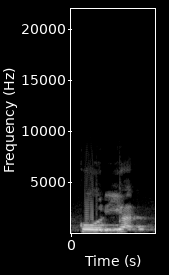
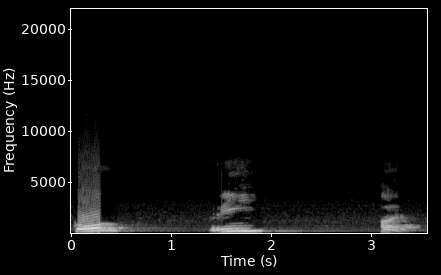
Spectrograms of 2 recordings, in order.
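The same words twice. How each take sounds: First: Said in the usual way. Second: Drawn-out word. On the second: Shown as a demonstration. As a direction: stretch courier out very long and slowly. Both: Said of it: "बस ये यहीं से relate हो जाएगा अपना".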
